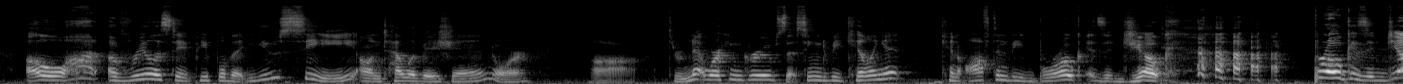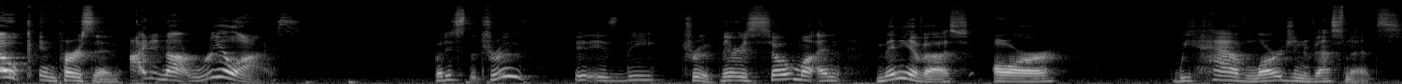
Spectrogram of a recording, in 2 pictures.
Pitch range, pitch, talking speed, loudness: 140-210 Hz, 180 Hz, 130 wpm, -27 LUFS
